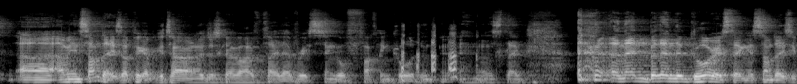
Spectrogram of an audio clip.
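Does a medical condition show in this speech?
No.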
